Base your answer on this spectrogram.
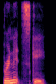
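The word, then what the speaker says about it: Branicki: In Polish names, such as Brunicki, I have left the name in its more polonized form, pronounced Brunitsky.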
